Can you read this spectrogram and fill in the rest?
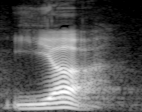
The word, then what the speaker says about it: Jehoshaphat: There's a king whose name is Jehoshaphat in the Old Testament. And remember, Hebrew cannot really pronounce the J sound, so his name would have been Yahoshaphat, right?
